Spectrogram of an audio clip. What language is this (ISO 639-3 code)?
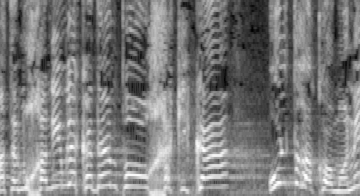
heb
